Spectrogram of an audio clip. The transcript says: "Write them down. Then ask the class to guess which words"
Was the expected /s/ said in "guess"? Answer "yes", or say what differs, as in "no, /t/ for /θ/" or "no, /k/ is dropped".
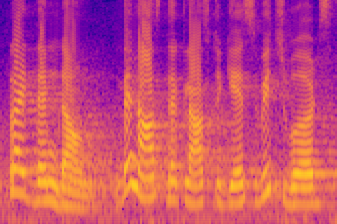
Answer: yes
